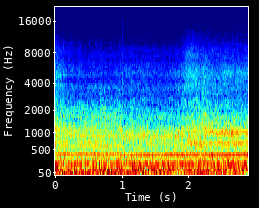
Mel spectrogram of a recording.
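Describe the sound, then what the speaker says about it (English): KTM Super Duke naked motorcycle engine, a loud, steady, close rumble with a constant tone holding for a few seconds, no talking over it. "I don't think I've ever seen someone ride a Super Duke, so it looks sick. It sounds really good too."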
